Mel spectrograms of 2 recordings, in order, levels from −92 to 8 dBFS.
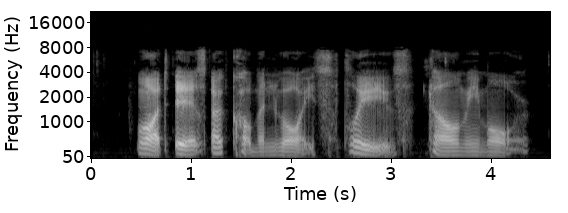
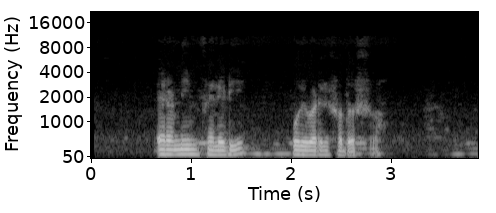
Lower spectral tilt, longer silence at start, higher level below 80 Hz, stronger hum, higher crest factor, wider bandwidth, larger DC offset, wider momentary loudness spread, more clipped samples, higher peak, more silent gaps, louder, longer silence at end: second, -3.5 dB/octave vs -11 dB/octave; second, 0.5 s vs 0.65 s; second, -68 dBFS vs -60 dBFS; neither; first, 24 dB vs 18 dB; first, 8 kHz vs 3.5 kHz; neither; about the same, 17 LU vs 18 LU; neither; first, 0 dBFS vs -6 dBFS; neither; about the same, -24 LUFS vs -23 LUFS; first, 0.25 s vs 0 s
